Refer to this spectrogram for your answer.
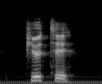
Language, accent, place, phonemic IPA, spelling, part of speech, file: French, France, Lyon, /pjø.te/, pieuter, verb, LL-Q150 (fra)-pieuter.wav
- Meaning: 1. to sleep (in bed) 2. to go to bed; to crash out, hit the hay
